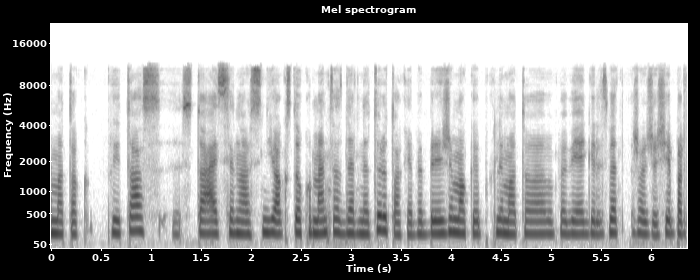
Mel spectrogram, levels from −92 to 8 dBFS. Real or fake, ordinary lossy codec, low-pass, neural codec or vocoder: real; Opus, 24 kbps; 10.8 kHz; none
